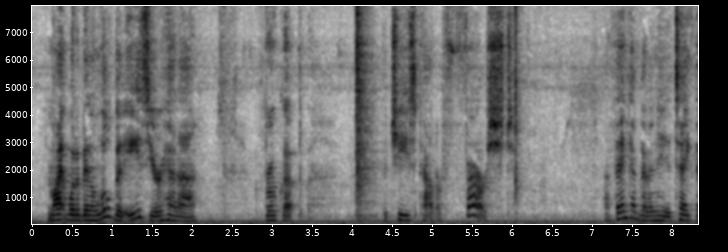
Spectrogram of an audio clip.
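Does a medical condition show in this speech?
No.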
